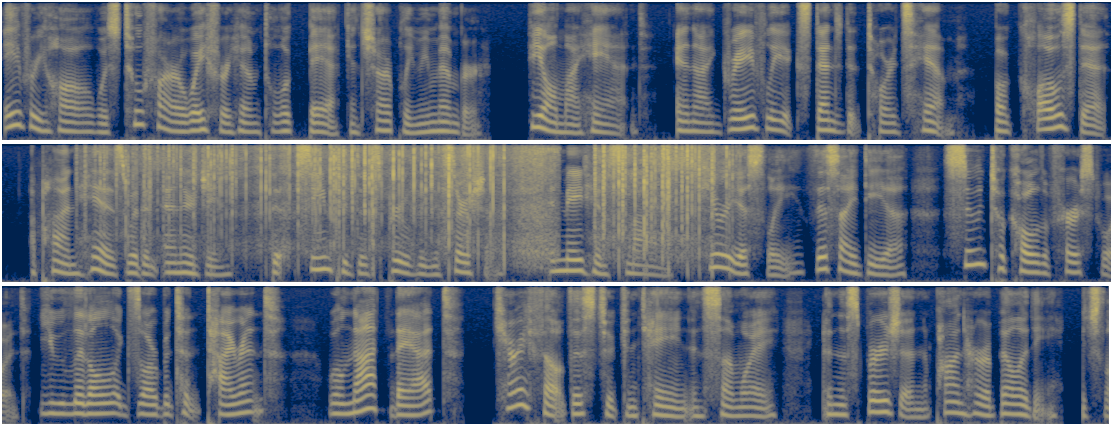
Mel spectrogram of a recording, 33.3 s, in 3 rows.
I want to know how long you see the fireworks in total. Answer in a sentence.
The fireworks can be heard for 7 seconds in total.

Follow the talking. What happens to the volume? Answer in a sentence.
The volume of the talking stays about the same.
